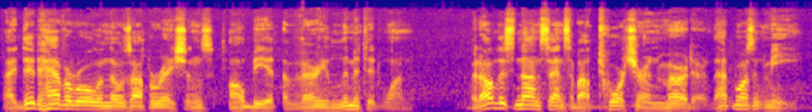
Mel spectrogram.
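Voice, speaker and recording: Low-voiced, smooth military officer. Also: male voice, sing-song, a little hiss or hum. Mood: smooth, evasive. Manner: polished, formal, measured politeness. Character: smooth, self-assured male military prefect feigning innocence. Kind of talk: video game dialogue acting.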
